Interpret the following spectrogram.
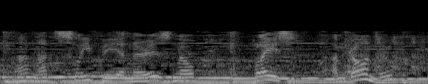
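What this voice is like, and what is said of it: Sings with an Irish accent. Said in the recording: “You got like some Irish ... accent going on”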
